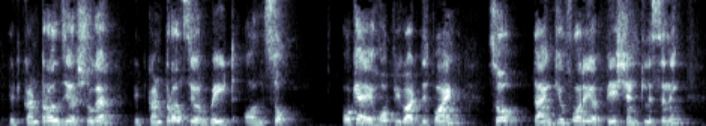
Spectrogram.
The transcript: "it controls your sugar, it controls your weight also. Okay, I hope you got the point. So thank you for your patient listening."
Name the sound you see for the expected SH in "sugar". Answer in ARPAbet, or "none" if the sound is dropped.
SH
